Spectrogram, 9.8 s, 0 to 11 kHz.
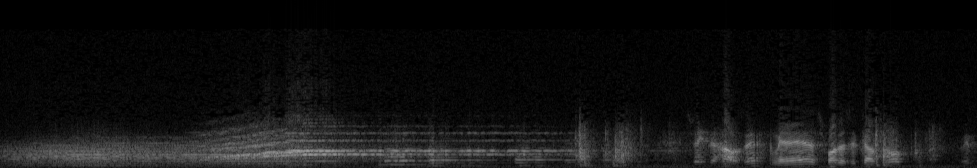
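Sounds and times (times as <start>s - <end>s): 
siren wailing: 0.1s - 6.8s
speech: 8.3s - 9.1s.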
